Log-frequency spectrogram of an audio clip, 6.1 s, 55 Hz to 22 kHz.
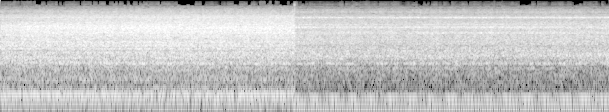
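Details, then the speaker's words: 1970 Chevy C10 small block 305 V8 after replacing a bent pushrod and fitting new gaskets: low, steady idle burble without ticking or stumbling, good oil pressure, all cylinders on both banks firing cleanly; repair successful. "good oil pressures they're pretty healthy there it all sounds pretty sounds like it's hitting on all those Banks over there"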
